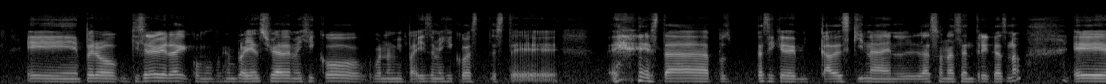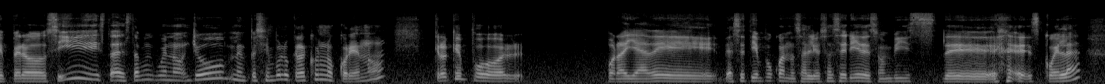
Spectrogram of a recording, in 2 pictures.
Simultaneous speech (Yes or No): No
